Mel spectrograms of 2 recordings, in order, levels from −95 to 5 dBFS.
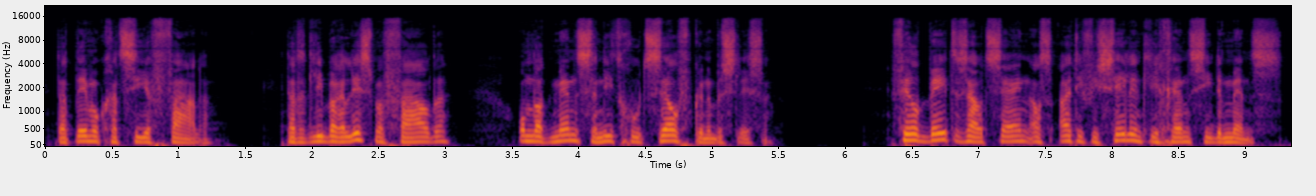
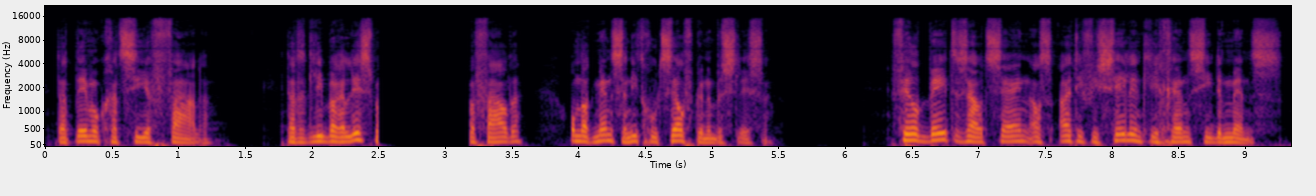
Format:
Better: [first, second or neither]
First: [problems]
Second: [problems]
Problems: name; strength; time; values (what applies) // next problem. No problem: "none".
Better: first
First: none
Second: audio freezing; at 2.5 s for 0.5 s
